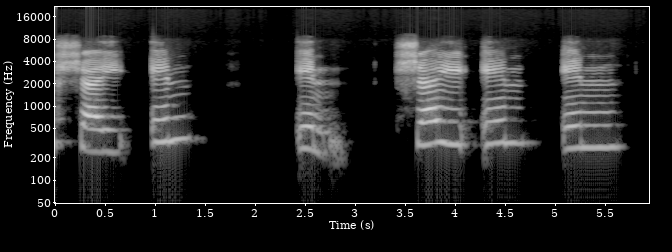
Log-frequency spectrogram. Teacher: I am not hiding the sound of Noon Sakin in this Tanween because there is Hamza afterwards. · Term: Izhar-e Halki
